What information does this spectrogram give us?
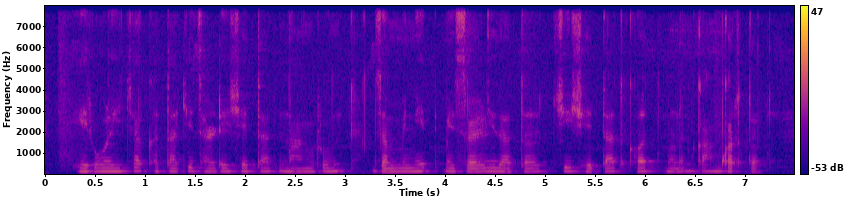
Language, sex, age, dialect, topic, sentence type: Marathi, male, 18-24, Northern Konkan, agriculture, statement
